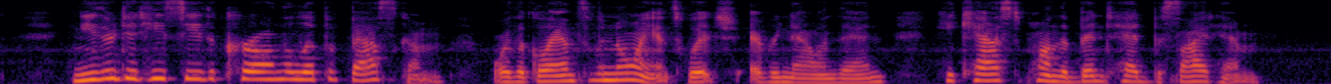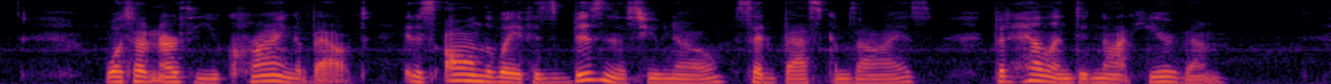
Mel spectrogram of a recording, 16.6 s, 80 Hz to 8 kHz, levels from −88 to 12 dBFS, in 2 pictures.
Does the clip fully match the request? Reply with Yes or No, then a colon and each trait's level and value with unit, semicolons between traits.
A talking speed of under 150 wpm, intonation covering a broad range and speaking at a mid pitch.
No: average, 200 wpm; wide, 6.5 semitones; medium, 175 Hz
